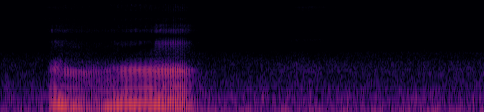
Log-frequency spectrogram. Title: Milo Sleeping thug life! #dog snoring #pug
